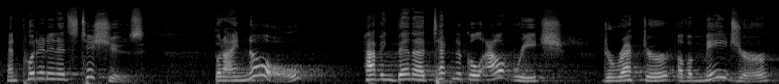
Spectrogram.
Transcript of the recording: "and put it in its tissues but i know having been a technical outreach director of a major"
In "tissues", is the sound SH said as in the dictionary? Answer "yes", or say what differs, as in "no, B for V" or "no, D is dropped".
yes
